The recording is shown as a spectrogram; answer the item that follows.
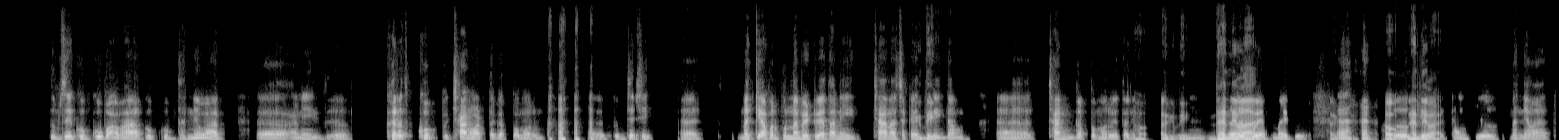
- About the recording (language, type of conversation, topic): Marathi, podcast, चित्रपट किंवा संगीताचा तुमच्या शैलीवर कसा परिणाम झाला?
- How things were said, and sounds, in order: tapping; laugh; chuckle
